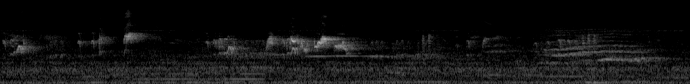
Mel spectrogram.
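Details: Red-whiskered bulbul used as a caged decoy at a trap, fighting hard enough to bend its cage, recorded 9 November 2019 in Vietnam; short bright chirped and warbled notes in scattered bursts, with a low background hum.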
